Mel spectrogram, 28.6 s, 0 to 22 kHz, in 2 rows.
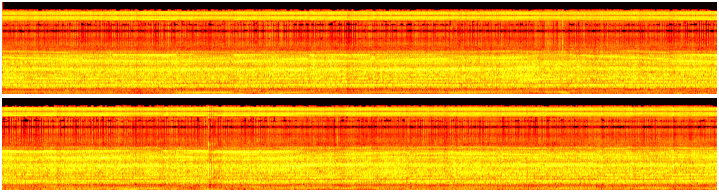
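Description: Suzuki DL1000 V-Strom's V-twin engine running steadily under way, mixed with steady wind rush on the microphone.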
